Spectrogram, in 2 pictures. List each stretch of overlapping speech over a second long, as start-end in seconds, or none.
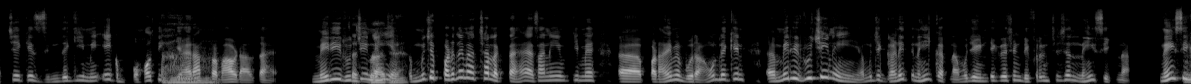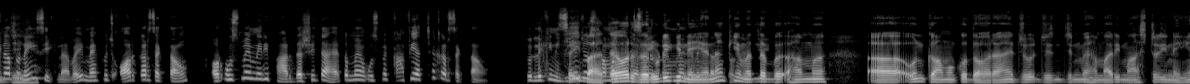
17.6-19.6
